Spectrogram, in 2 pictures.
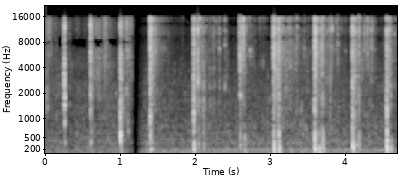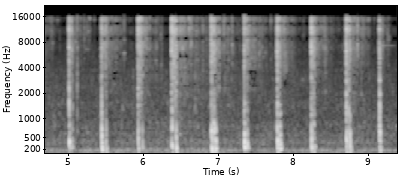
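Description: A thin, frosted ice sheet over rocks at a stream edge, solid and brittle, is struck repeatedly with the metal head of a wooden-handled claw hammer. Sharp, bright cracking knocks come in a steady, slightly uneven series over a faint low background hum, each one dying away almost instantly. The ice cracks and breaks under the blows.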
